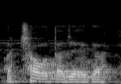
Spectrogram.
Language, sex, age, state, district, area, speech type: Hindi, male, 30-45, Uttar Pradesh, Mirzapur, urban, spontaneous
